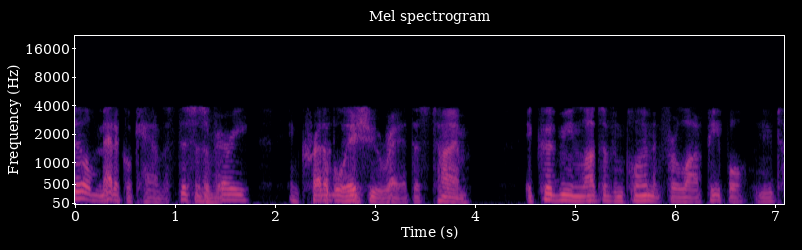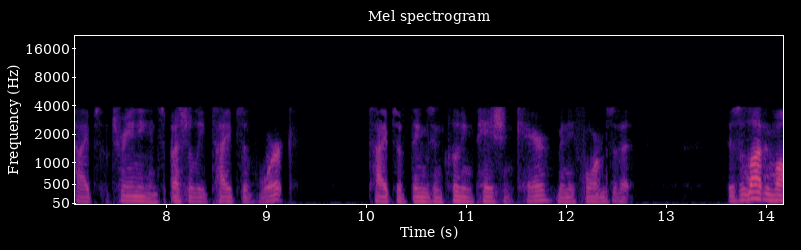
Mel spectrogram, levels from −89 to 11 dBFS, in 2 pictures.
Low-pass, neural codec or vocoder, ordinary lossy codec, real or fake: 7.2 kHz; codec, 16 kHz in and 24 kHz out, 0.4 kbps, LongCat-Audio-Codec, two codebook decoder; AAC, 16 kbps; fake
